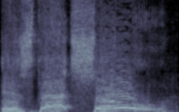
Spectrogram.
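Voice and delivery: menacing, mocking call, very slow; Freddy. A narrator's reading. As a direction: call it out slowly, stretching every word. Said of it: "Freddy's voice called from somewhere behind her".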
